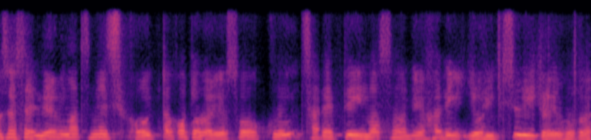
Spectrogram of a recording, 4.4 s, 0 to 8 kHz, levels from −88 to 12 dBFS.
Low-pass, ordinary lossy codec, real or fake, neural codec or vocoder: 7.2 kHz; none; fake; codec, 16 kHz, 1 kbps, FreqCodec, smaller model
